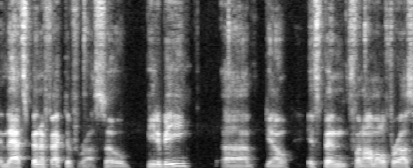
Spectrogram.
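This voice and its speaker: This man has a plain, everyday voice and keeps a moderate tempo. He sits at a medium pitch that varies in an ordinary way. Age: 50s. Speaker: legal tech business leader. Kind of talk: live panel discussion. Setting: live video stream.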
